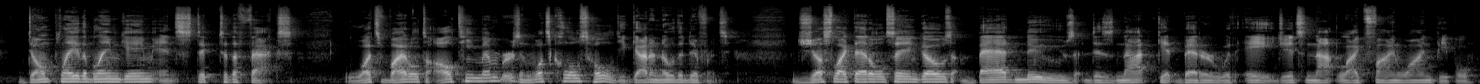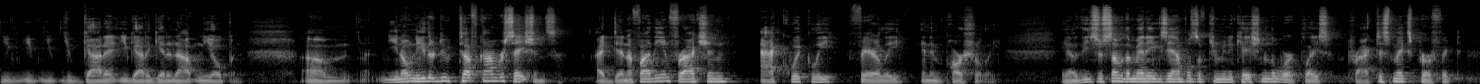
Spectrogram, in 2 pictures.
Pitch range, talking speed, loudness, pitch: 95-130 Hz, 185 wpm, -26 LUFS, 105 Hz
